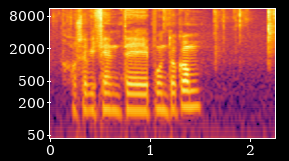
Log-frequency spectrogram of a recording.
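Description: Keystrokes on a computer keyboard as an email address is typed, under a man's voice that is louder for the first second and a half.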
